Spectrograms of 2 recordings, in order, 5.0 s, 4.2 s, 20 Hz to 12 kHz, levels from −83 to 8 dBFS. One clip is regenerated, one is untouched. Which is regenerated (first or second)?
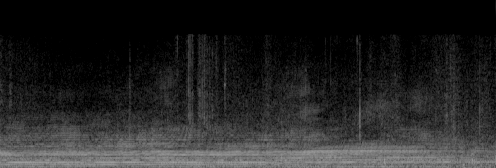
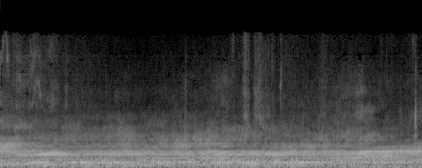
second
